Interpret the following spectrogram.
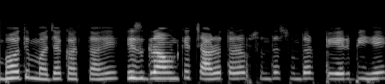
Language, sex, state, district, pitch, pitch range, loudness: Hindi, female, Bihar, Begusarai, 270 Hz, 255-275 Hz, -22 LUFS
